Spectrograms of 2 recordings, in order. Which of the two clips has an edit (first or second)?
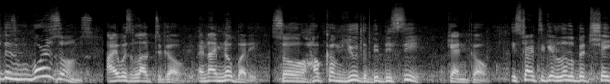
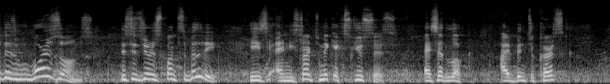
first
